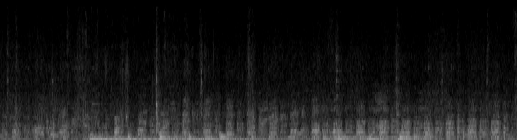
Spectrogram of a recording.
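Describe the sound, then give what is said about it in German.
A dog pants in quick, steady, rhythmic breaths at a dog park in Nordpark, Erfurt, Germany, continuing throughout over a low, sustained tonal hum in the background. “Hunde wissen nicht, wo die Hundewiese offiziell aufhört.”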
